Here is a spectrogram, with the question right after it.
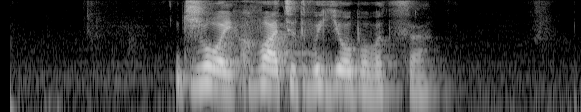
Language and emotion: Russian, angry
